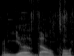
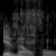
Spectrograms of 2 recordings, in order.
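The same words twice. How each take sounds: First: The name begins with a 'y' sound. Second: The name begins like the word 'evil'. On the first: "some people like pronounce the like Y and say y" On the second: "I see it as Yveltal, like like evil tall"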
